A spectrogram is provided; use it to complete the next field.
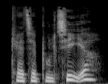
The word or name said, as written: katapultere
